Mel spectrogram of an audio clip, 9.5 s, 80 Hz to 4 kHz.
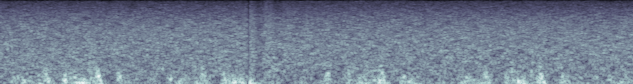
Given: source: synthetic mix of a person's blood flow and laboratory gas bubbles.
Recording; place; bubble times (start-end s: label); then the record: Doppler ultrasound of blood flow; precordium
no bubbles
From the record:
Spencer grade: 0 (complete lack of bubble signals)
